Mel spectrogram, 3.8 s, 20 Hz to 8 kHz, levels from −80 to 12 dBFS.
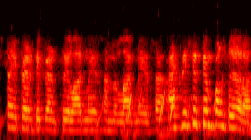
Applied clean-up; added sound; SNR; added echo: none; Water / Liquid; 12 dB; reverberation time 2.6 s.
